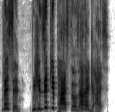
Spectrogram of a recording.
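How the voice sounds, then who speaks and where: Excitable goblin teen, extremely high, bright and slangy. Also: female voice, fairly quick, vocal fry, no room sound, studio quality, full character voice. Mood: eager. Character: excitable squeaky teenage goblin with slangy talk. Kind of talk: cartoon fan dub acting.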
